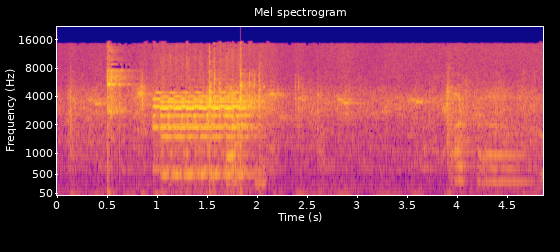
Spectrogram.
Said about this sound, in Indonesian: Duh, angkat teleponnya. Mas. Kemana, Pak? Ada telepon.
